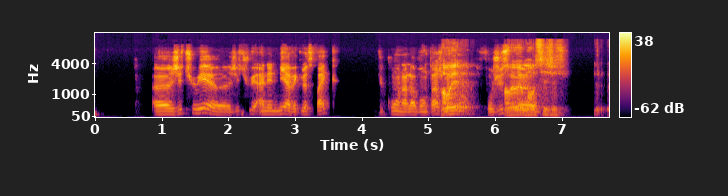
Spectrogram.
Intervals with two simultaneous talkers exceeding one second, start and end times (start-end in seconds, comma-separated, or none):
5.2-6.7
